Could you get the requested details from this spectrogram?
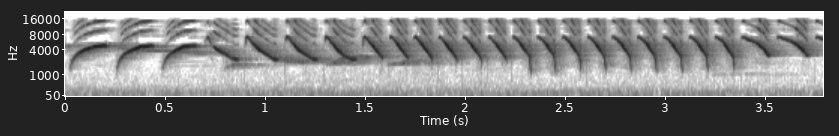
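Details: Canary singing long and loud as a lure to prompt other canaries: three arching whistles lead into a steady, rapid series of sharp down-slurred notes repeated about four per second.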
